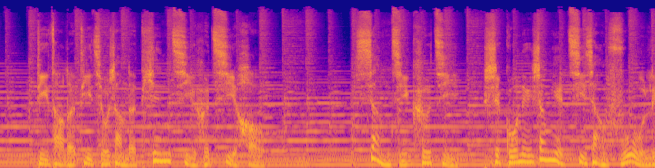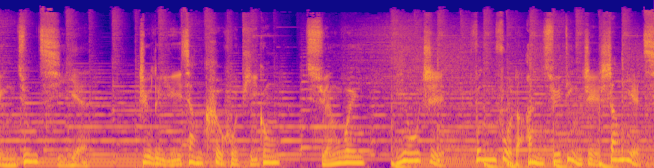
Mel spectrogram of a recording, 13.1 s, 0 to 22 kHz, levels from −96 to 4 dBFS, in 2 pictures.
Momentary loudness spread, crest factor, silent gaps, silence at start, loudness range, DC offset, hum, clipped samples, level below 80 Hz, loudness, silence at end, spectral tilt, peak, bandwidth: 6 LU; 14 dB; none; 0 s; 2 LU; under 0.1%; none; under 0.1%; -26 dBFS; -14 LUFS; 0 s; -4 dB/octave; 0 dBFS; 19 kHz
